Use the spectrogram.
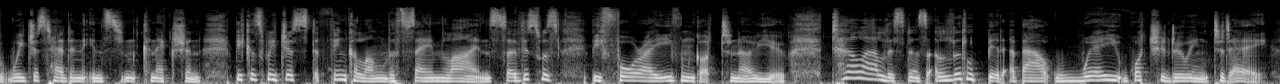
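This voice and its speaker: Mellow low-pitched woman host. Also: animated, a little slow, no echo. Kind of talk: conversational interview.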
